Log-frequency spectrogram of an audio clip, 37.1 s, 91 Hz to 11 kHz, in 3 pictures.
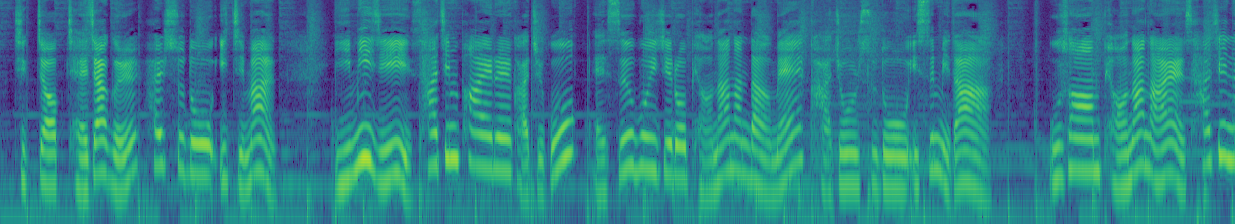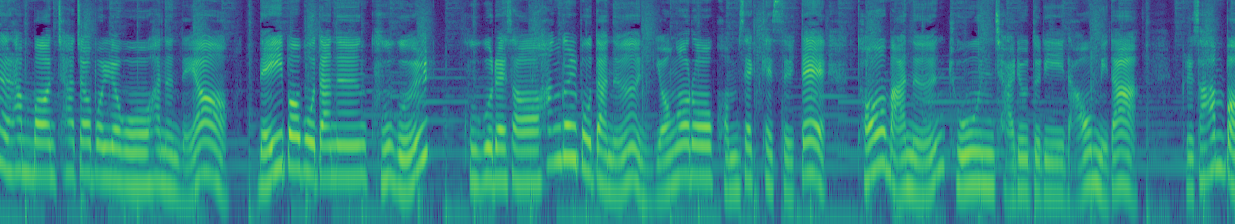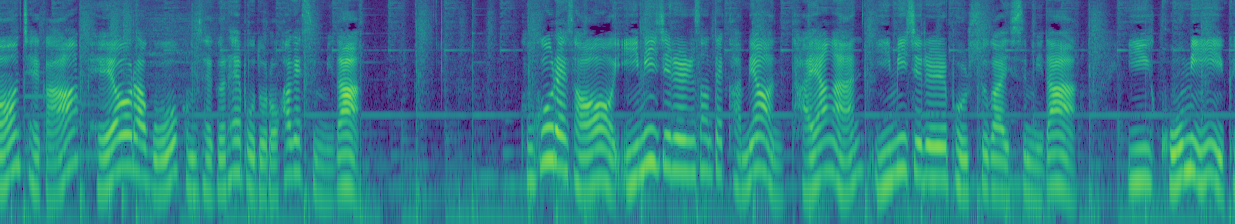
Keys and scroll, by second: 25.6-27.3 typing, 27.8 Return, 28.7 typing, 32.9 typing.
